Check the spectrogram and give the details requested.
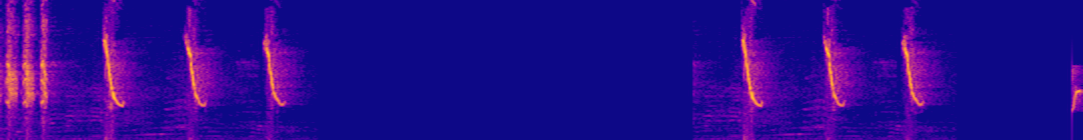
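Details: Songbird in a masteran recording of rough 'besetan kasar' sounds, used to train caged birds at home and for contests: three sharp notes, then a few loud downward-swept calls, a long silence, and a second set of three sweeps.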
